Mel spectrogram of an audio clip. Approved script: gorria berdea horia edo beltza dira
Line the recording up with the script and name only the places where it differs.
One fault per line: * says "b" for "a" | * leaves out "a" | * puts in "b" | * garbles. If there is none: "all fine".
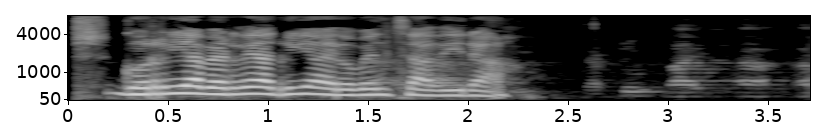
all fine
